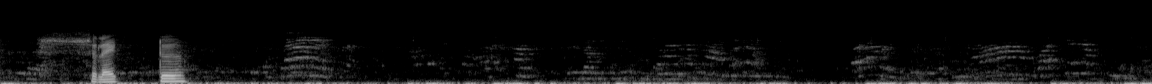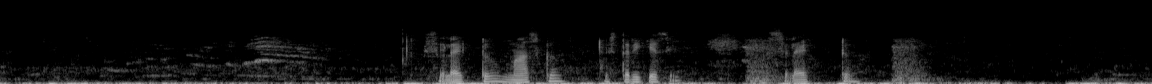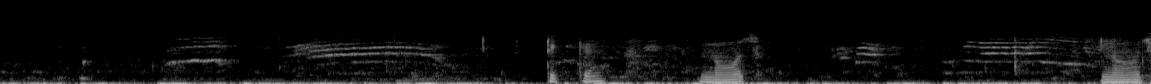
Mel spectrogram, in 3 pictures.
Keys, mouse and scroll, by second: 2.9 click.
